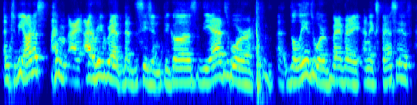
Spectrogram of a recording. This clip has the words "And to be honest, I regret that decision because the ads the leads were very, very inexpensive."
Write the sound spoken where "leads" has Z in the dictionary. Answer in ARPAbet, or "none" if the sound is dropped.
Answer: Z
